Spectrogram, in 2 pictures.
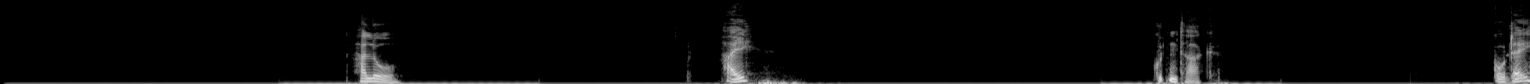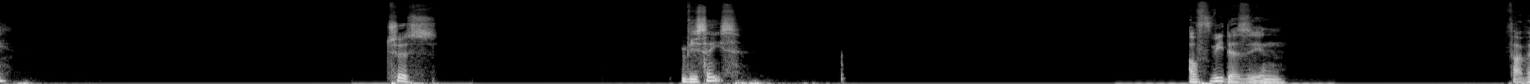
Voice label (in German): daenisch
